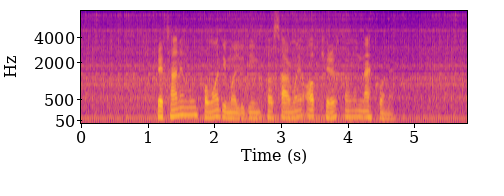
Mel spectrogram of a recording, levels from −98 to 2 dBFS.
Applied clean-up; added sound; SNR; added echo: none; Engine; 10 dB; none.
